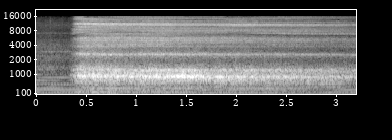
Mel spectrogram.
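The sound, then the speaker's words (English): Ujjayi breathing done with the mouth open, like fogging a mirror: one long, steady breathy hiss that starts abruptly after a short pause and holds evenly to the end, with no talk. “if you're not familiar with ujjayi breath, you could always open your mouth while you're learning it and make the sound as if you were fogging a mirror.”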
